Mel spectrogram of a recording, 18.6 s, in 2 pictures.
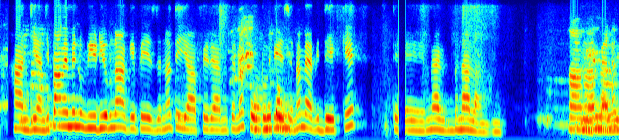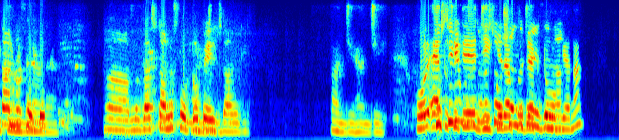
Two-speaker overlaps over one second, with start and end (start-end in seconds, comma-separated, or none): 15.8-17.7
